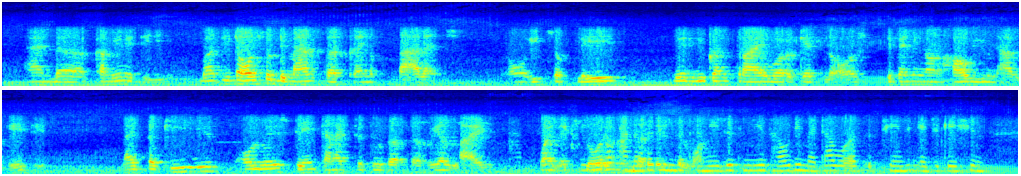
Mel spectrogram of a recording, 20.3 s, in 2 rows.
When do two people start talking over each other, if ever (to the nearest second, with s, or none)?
16 s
